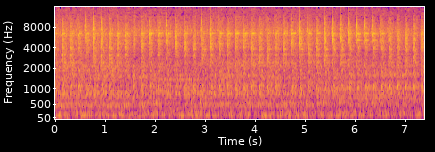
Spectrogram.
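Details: 1992 Buick Roadmaster, sat over a year; lost power on the freeway and began knocking: loud sharp knocking about three per second over a rough idle, deep bottom-end knock, suspected rod knock.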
